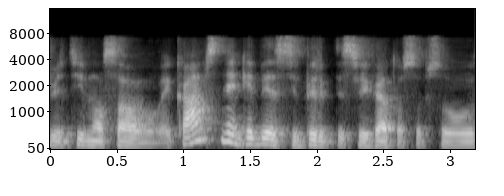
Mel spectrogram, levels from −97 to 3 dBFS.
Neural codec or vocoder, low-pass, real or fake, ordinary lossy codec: codec, 16 kHz, about 1 kbps, DyCAST, with the encoder's durations; 7.2 kHz; fake; MP3, 64 kbps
